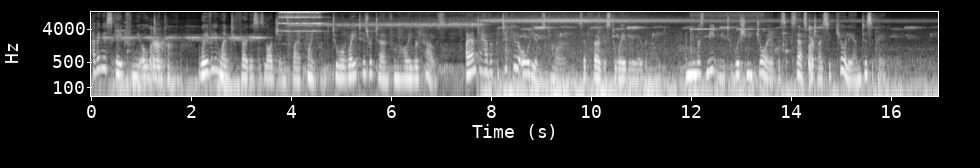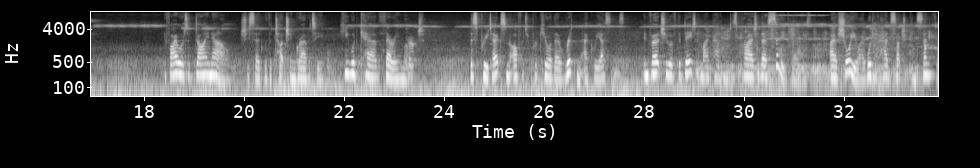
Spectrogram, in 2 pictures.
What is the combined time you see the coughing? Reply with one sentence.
The coughing can be heard for 3 seconds in total.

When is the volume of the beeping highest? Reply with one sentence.
The volume of the beeping peaks at 4 seconds.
